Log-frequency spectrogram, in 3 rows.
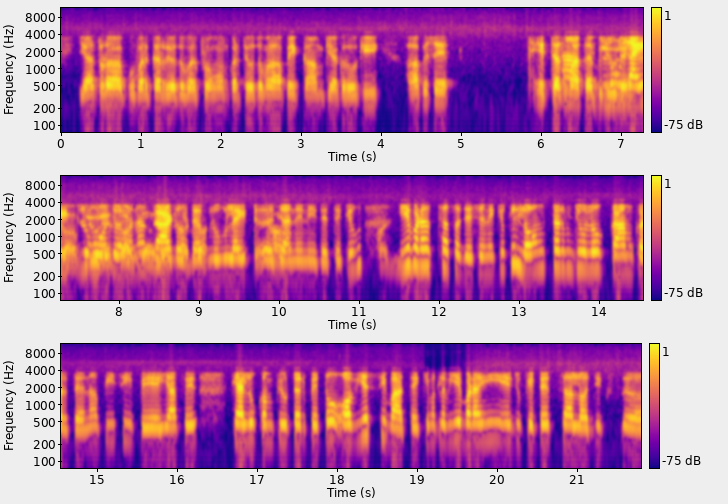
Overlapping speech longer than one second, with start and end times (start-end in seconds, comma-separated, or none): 6.3-9.1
